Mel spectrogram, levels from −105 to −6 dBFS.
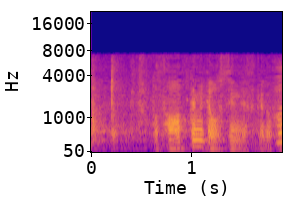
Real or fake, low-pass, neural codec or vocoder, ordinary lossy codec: fake; 7.2 kHz; vocoder, 24 kHz, 100 mel bands, Vocos; MP3, 64 kbps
